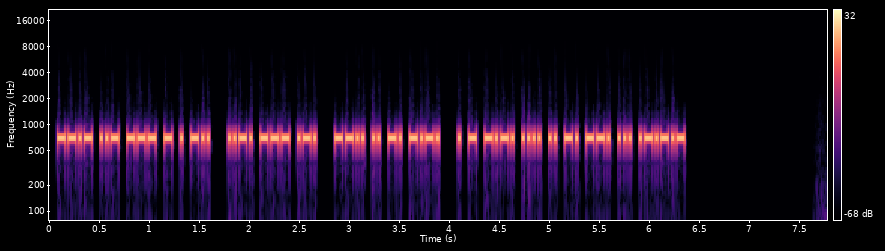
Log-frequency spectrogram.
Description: Morse code, heard as a keyed tone, about 46 wpm, 700 Hz. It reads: QUOTED FOR ZINC ETCHINGS.
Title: Pangram Challenge v2 - 45wpm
